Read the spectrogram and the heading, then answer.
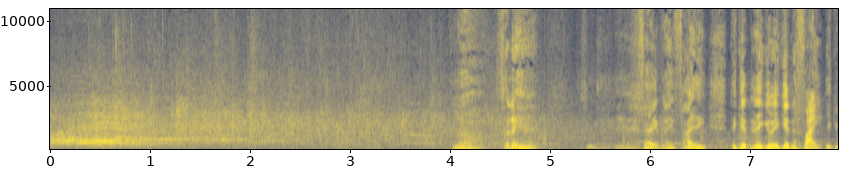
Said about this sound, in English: Now clap your hands and say glory to that.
